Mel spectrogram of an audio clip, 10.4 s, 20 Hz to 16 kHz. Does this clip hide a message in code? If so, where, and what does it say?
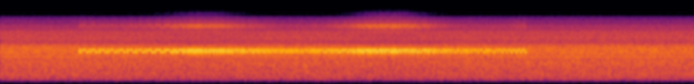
Yes: NAVTEX (SITOR-B), 100 baud, 170 Hz shift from 1.2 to 7.9 s, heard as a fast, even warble, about 1600 Hz centre, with radio static and fading. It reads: LEI GLI RENDE PAN PER FOCACCIA.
